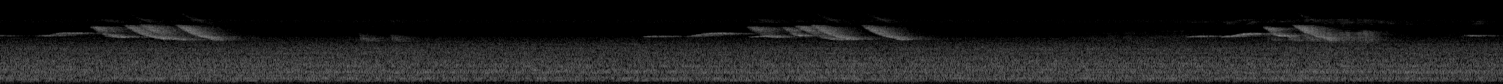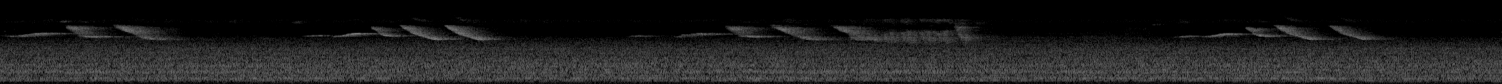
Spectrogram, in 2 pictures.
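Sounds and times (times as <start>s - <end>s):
songbird singing: 0.0s - 2.5s, 3.5s - 4.3s, 6.3s - 9.3s, 10.8s - 17.0s, 17.6s - 20.4s, 21.2s - 29.2s.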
